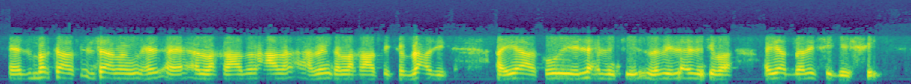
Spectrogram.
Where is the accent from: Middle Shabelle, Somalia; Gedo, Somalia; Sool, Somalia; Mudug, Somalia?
Mudug, Somalia; Hobyo; magaaladaasi hobyo la yiraahdo gobolka maydugu bay ka mid tahay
